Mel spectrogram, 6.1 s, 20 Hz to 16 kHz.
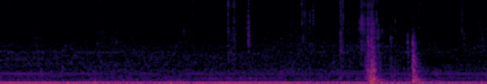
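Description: A car door on a 2013 Toyota RAV4 being handled and opened: two sharp knocks about half a second apart near the end, over a steady low hum.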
